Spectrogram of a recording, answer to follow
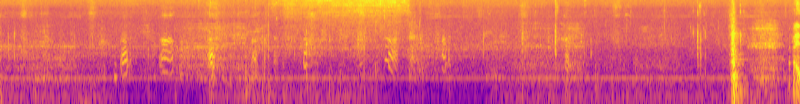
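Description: Faint, scattered high squeaks and whimpers from newborn working kelpie pups suckling at their mother. A sharp thump comes shortly before the end.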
